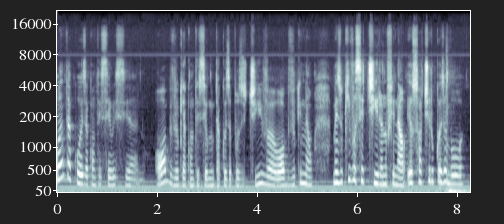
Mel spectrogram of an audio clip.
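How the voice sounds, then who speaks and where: This woman has a fairly low pitch with vocal fry and lively intonation. Her pace is moderate. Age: 60s. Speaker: podcast guest, spiritual practitioner. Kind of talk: casual interview chat.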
